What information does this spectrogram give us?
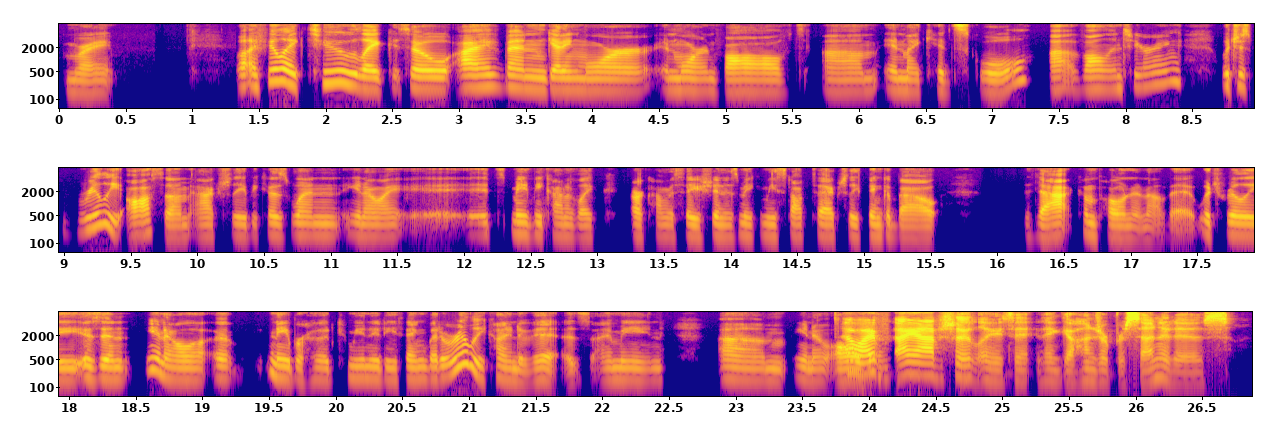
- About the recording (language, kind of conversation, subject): English, unstructured, How can volunteering change the place where you live?
- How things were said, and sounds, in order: none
